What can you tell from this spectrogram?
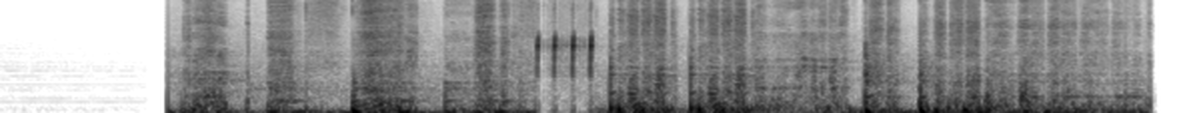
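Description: Pencil-on-paper scribbling sound effect, loud and choppy with many quick strokes, beginning about a second in after silence, with a short run of high chirps near the middle.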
